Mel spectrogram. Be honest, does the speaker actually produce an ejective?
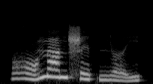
no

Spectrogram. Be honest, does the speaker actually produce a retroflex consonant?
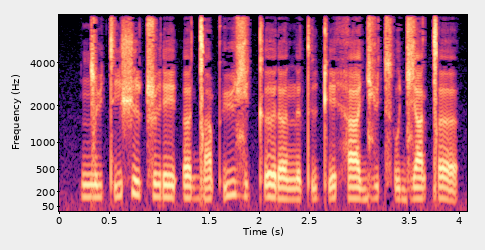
yes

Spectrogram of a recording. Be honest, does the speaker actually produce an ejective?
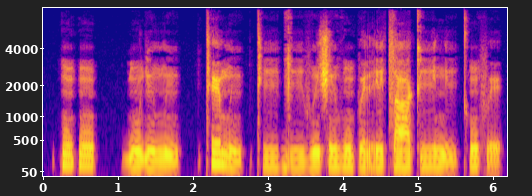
yes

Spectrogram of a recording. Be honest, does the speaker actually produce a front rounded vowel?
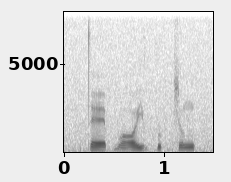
no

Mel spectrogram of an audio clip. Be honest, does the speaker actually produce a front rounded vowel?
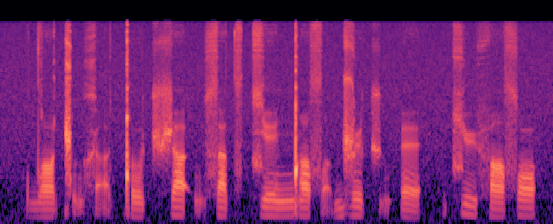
yes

